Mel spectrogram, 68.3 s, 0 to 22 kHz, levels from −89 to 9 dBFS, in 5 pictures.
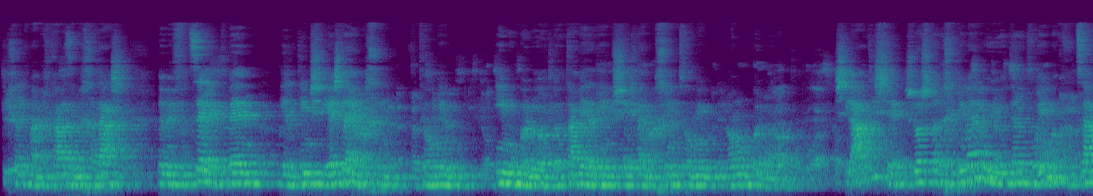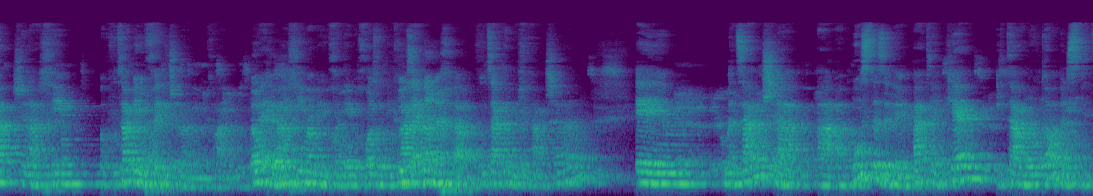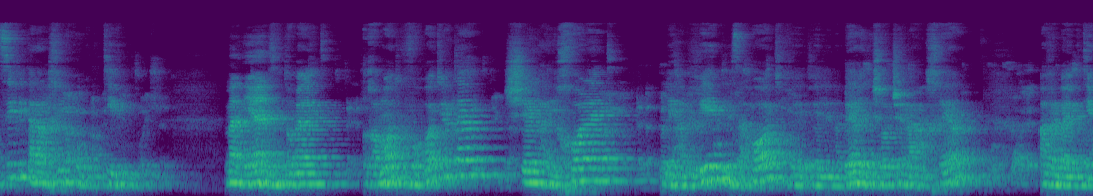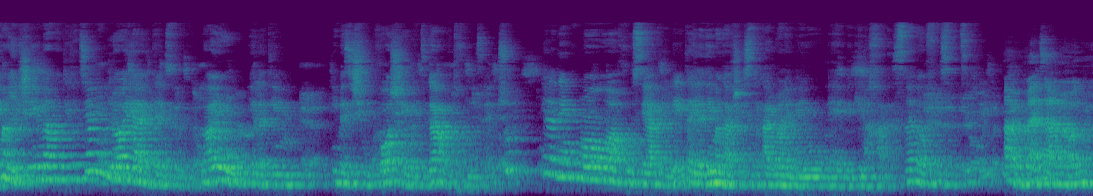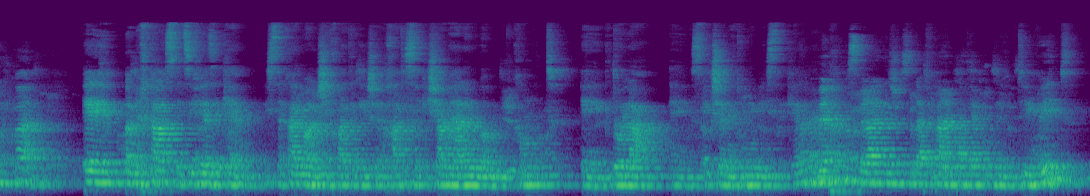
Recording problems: room echo; strong; dies away in 1 s
off-mic speech; far
voice in the background; noticeable; throughout; 15 dB below the speech

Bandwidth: 14.5 kHz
